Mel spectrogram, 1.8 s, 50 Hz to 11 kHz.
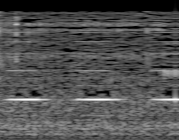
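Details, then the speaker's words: Audiometer pulsed test tone heard while the button is held down: a steady tone near 1 kHz switching on and off in short beeps over low background hum, chosen as more noticeable for patients from children to adults. "I prefer the pulse and this is what it would sound like when you push the button down"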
